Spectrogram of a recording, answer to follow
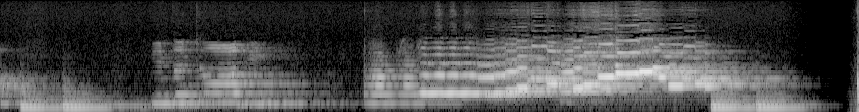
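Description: Flute playing contemporary chamber music, with lower notes underneath at the start and again near the end. After a short silence about three seconds in, the flute climbs in a rising run of notes, the loudest part.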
